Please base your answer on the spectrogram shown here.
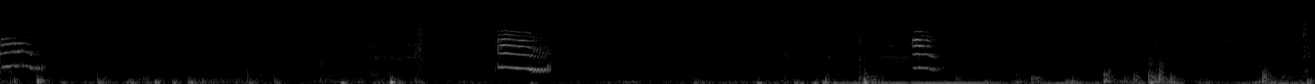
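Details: Pet cats indoors during their owner's morning routine: three loud, drawn-out meows with rich harmonics, each wavering in pitch, spaced about four seconds apart, amid soft thumps and household clatter.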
